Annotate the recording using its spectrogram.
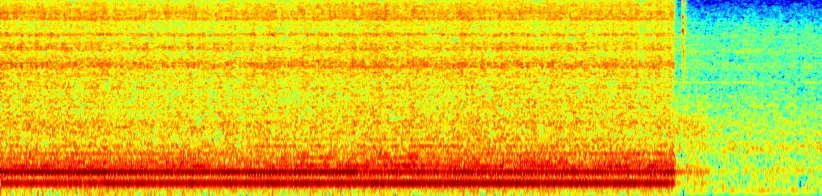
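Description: Aircraft engines drone loudly and steadily.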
